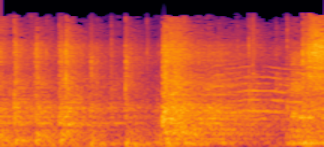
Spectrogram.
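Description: Drum kit played on its own: a run of fast strokes across the drums, then a loud hit about a second in with a cymbal ringing on after it.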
